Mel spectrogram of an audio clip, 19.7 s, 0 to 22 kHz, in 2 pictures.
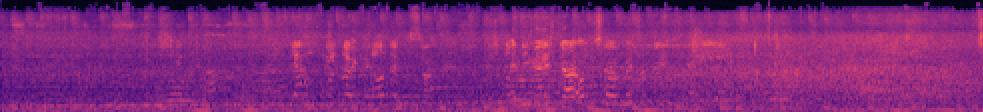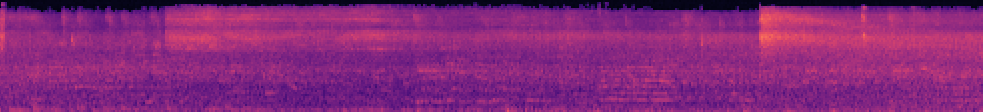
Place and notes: Lange Vijverberg - Koningsdag 2015 Lange Vijverberg
The annual Dutch celebration of Koningsdag (Kings day) with markets, fair and many different events. Recorded with a Zoom H2 with binaural mics.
